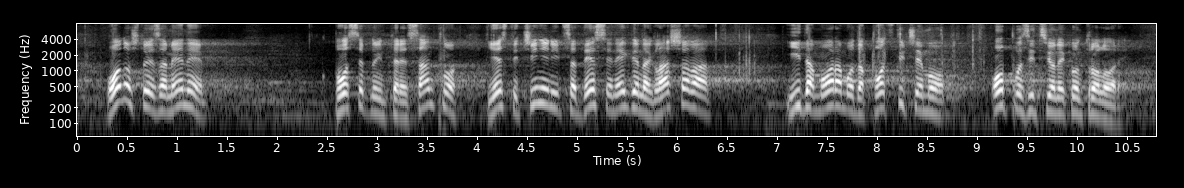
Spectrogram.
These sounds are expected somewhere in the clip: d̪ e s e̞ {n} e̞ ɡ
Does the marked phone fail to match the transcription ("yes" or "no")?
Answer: no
